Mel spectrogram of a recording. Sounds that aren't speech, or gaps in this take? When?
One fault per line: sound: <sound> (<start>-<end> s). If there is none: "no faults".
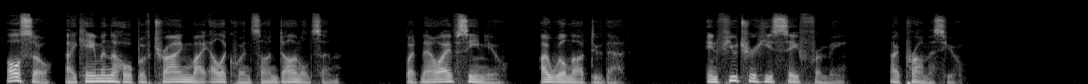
no faults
